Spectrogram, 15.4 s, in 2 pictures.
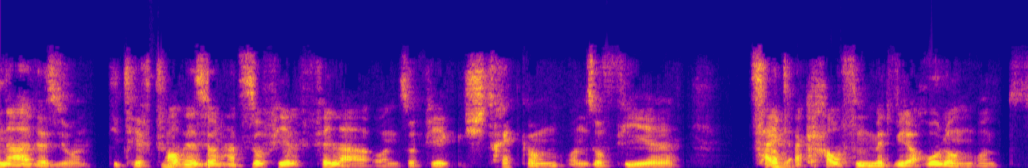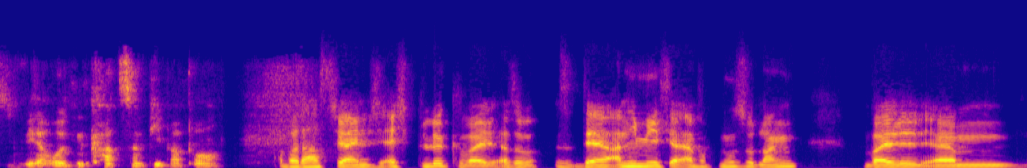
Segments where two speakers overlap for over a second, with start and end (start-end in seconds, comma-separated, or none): none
